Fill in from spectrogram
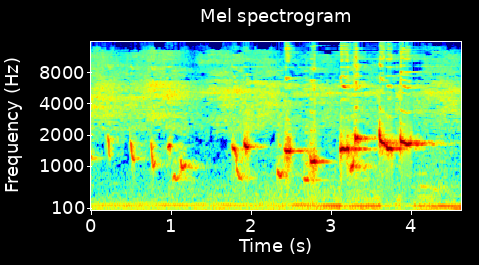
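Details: Straw-headed bulbul singing in gacor ropel style: short rich whistled notes near one to two kilohertz, starting sparse and building into denser, louder bubbling phrases toward the end, over a low steady hum.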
